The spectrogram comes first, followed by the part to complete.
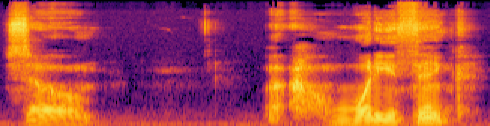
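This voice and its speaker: A man's voice: lowish voice, extremely slow, fairly bright tone, breathy edge, heavily acted. A man voicing a shy, brooding young man in a narrated story, hesitant and confiding. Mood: quiet, nervous.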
